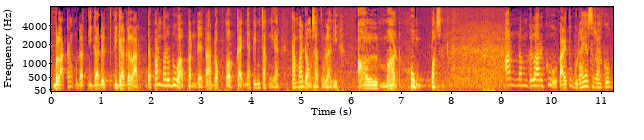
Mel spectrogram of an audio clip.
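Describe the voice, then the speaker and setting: Man, pastor, humorous sermon, mimics characters, lively pitch, faint background ambience. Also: moderate pace, highs cut off, slight background noise. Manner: humorous, animated storytelling with mimicked voices. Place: church.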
